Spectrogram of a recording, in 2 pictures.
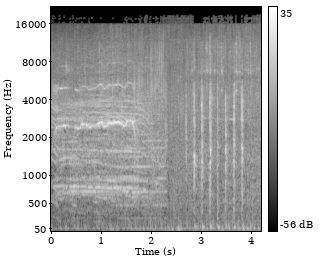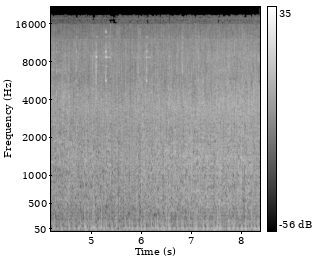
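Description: A brief tonal, horn-like sound gives way to a crowd's applause: a burst of sharp claps that settles into a steady, dense wash of clapping lasting several seconds.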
